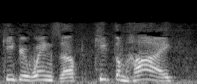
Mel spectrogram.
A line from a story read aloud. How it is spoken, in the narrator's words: he shouted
